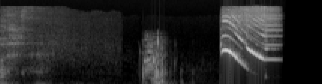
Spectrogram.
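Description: A cartoon-style comedy sound effect added in editing: a short, bright whistling glide that falls in pitch, heard near the end. About a second in there is a brief vocal sound.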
